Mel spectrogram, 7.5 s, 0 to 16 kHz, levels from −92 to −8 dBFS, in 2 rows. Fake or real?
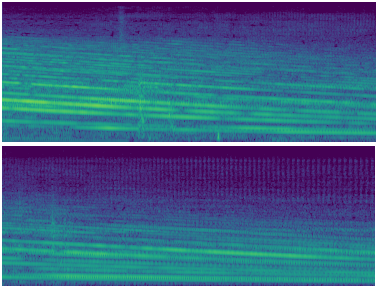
real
